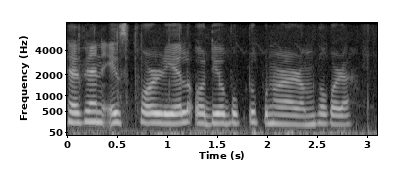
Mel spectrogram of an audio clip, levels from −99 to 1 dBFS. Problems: none marked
